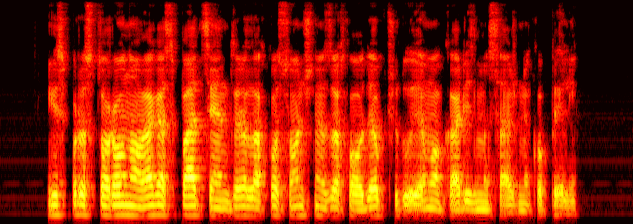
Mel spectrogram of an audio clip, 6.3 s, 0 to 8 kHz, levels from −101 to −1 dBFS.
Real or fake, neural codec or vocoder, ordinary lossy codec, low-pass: real; none; none; none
